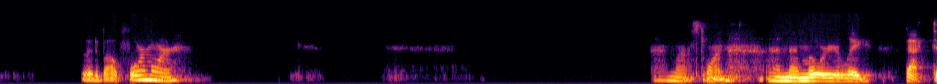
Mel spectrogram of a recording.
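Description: A young woman talks calmly into a nearby microphone, with pauses.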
